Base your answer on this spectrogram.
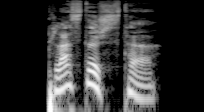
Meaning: inflection of plastisch: 1. strong/mixed nominative masculine singular superlative degree 2. strong genitive/dative feminine singular superlative degree 3. strong genitive plural superlative degree
- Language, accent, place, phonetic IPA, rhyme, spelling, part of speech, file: German, Germany, Berlin, [ˈplastɪʃstɐ], -astɪʃstɐ, plastischster, adjective, De-plastischster.ogg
